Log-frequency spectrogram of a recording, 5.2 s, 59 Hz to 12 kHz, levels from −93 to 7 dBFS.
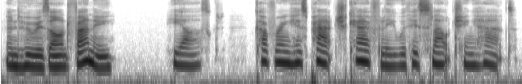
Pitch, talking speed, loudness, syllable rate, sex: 210 Hz, 170 wpm, -18 LUFS, 5.2 syllables/s, female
